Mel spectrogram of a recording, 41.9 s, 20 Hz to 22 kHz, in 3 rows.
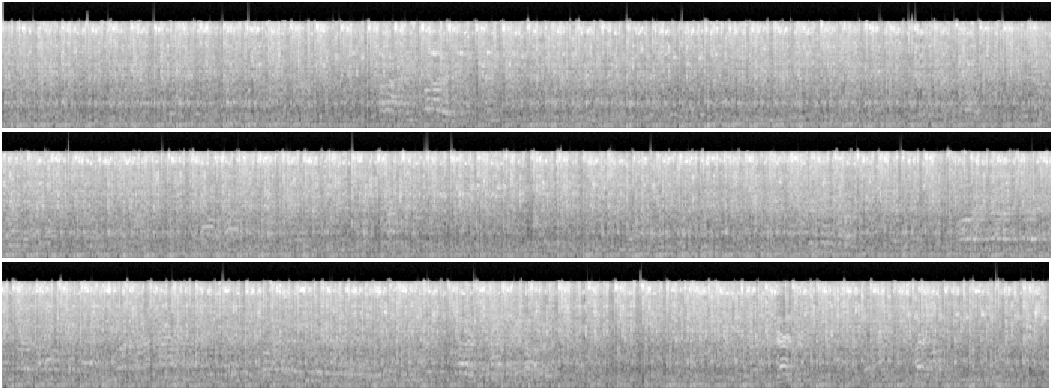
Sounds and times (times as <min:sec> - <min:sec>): Inside, large room or hall: 0:00.0 - 0:41.9
Speech: 0:00.1 - 0:41.9.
